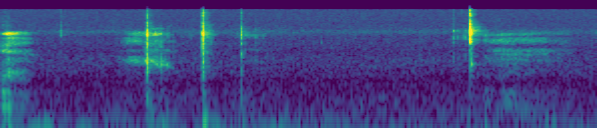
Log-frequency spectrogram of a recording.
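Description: Sharp plastic clicks and taps from a hinged plastic hair-chalk compact being handled: a handful of separate clicks, the loudest near the end.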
